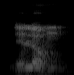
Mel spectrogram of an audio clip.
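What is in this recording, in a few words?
"jelum", Malay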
